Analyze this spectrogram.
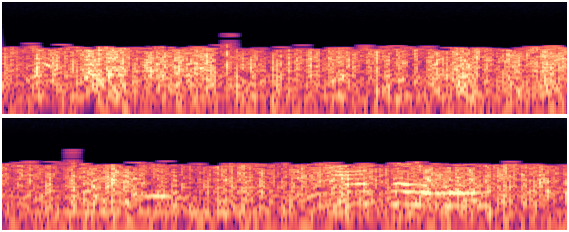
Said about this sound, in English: it's like the orphanage has company. That's an official army car, isn't it?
